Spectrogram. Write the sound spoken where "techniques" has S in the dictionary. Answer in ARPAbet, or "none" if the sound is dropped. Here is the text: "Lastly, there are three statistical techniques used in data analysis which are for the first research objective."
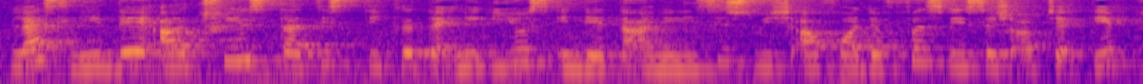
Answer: none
